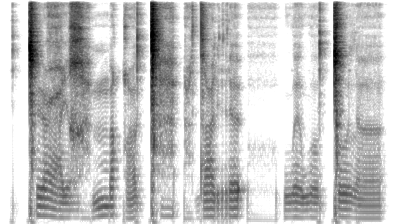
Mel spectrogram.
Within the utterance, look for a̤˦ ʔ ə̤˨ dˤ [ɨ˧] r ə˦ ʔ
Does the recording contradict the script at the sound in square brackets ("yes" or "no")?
yes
